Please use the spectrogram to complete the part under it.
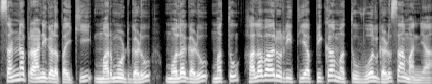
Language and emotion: Kannada, neutral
